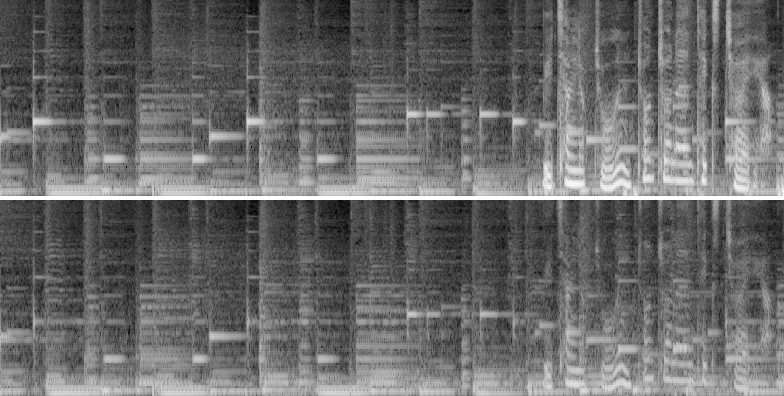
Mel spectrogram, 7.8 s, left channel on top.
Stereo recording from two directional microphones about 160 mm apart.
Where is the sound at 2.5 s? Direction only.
Centre (ahead or behind).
